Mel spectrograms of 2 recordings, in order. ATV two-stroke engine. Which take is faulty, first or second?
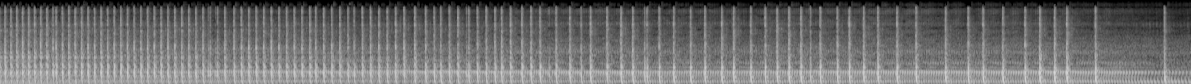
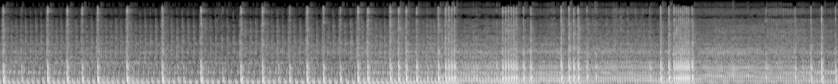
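first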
